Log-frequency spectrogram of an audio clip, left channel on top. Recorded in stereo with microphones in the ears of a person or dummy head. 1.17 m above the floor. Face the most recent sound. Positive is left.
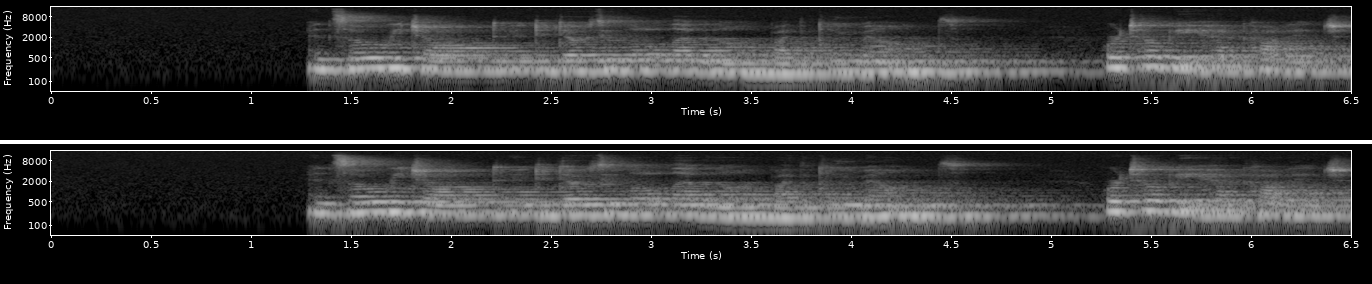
turn(degrees=10)  # may be behind; listen again after turning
